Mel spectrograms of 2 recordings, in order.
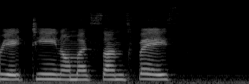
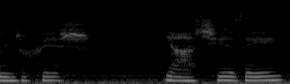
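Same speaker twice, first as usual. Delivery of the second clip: soft unvoiced whisper; 3 semitones lower, 10 dB quieter than usual. Real, not acted. Whispering an aside to someone off camera. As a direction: whisper it so nobody hears.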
